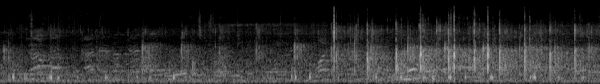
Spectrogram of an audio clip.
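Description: Background voices from the crowd and players at an outdoor cricket ground, with scattered sharp clicks that come thickest about three to five seconds in.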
